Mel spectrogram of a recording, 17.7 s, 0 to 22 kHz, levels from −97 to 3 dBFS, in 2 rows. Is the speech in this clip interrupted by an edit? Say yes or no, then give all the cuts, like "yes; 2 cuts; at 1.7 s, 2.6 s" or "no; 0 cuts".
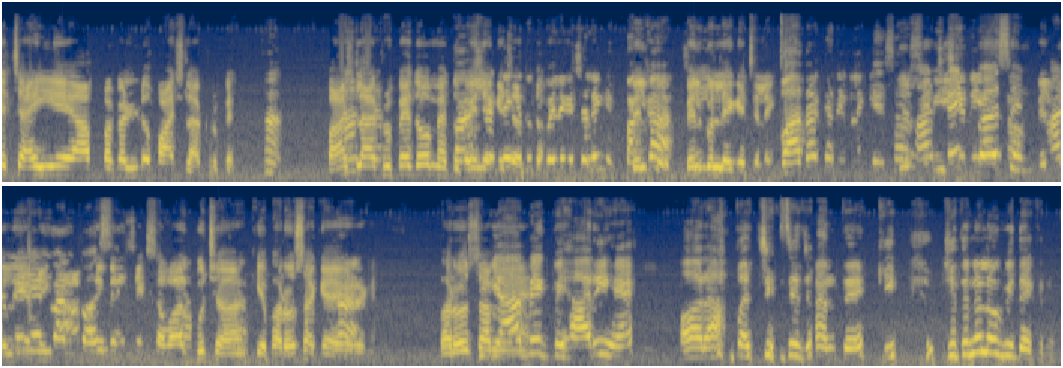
no; 0 cuts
